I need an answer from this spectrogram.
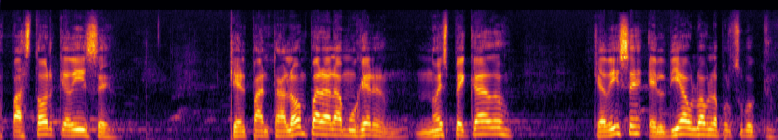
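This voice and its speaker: A man's voice: a little high, smooth. A man from Peru preaching as a deacon, commanding and rebuking at a deliverance service in a church. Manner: commanding, repetitive shouted rebukes. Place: church sanctuary. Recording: echoey church hall.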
